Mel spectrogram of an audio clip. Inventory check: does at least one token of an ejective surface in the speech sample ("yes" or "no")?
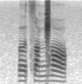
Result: no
